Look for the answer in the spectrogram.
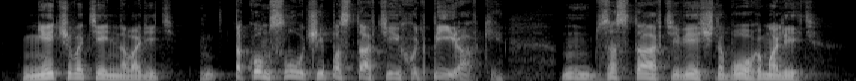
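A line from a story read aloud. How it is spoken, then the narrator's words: Angry shout. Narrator (Russian): Фельдшер вспылил и крикнул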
